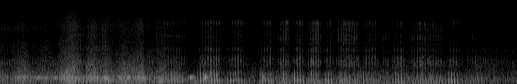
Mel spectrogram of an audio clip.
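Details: Female pet cat purring into a fluffy microphone, a low rumbling purr at first, then overtaken by crackling rustles and scratchy brushing noises against the mic.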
